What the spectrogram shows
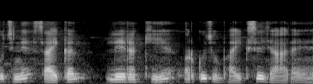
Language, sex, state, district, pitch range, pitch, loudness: Hindi, male, Bihar, Araria, 95-135 Hz, 120 Hz, -18 LUFS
